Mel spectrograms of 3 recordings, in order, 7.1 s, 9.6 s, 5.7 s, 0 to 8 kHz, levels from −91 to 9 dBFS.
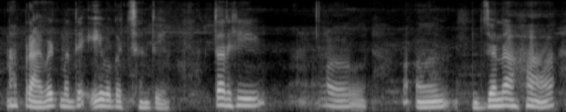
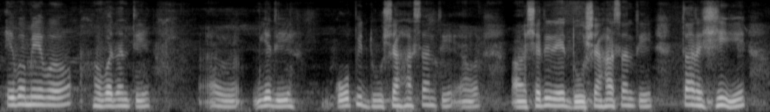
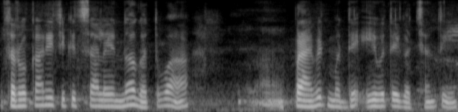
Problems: none marked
